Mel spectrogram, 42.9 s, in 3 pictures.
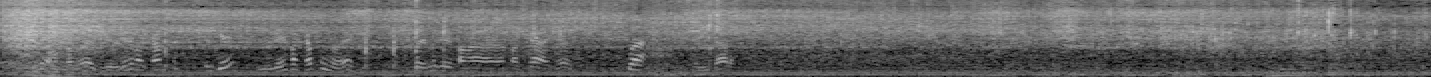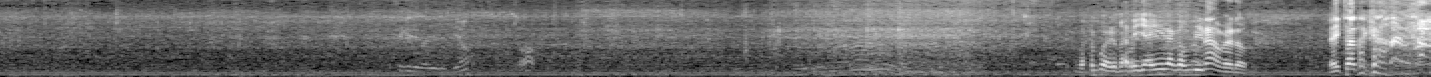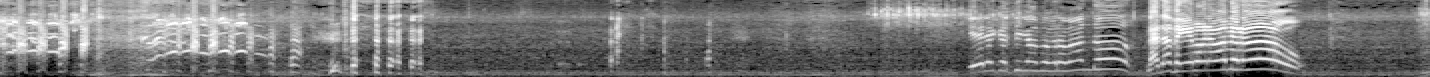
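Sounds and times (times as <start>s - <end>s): vehicle driving through mud and water: 0.0s - 42.9s
vehicle engine running: 0.0s - 42.9s
high yells: 28.4s - 31.6s, 39.4s - 41.6s.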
